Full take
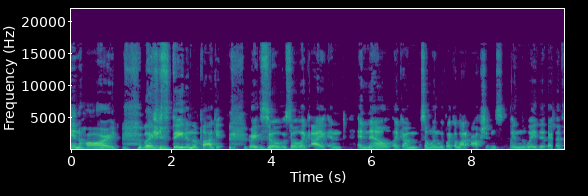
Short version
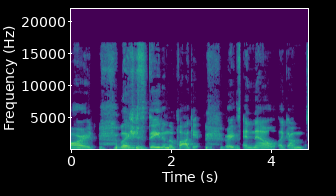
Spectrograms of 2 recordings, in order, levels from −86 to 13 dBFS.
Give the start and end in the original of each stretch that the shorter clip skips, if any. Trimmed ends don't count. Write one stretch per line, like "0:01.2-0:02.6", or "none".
0:03.8-0:05.7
